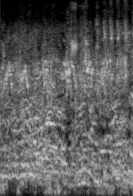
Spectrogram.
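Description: Doves coo amid a busy outdoor bird market, their soft calls mixed into close chatter and crowd babble, with voices talking over the birds throughout.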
